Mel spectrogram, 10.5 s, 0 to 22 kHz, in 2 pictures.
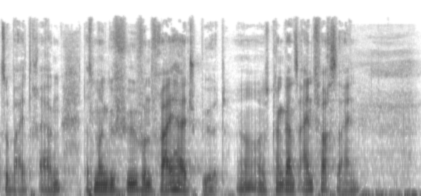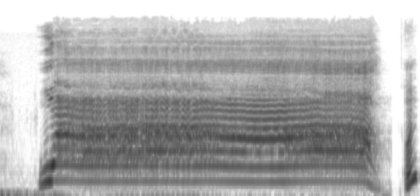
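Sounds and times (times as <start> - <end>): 
speech: 0.0 - 4.7, 5.8 - 7.9, 10.3 - 10.5
person screaming loudly outdoors: 5.8 - 10.1.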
